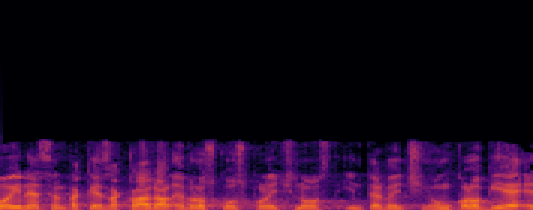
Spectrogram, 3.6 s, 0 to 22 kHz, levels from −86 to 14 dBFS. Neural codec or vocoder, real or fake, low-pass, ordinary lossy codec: none; real; 7.2 kHz; MP3, 48 kbps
